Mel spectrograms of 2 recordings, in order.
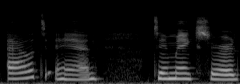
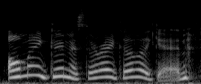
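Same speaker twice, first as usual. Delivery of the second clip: higher, louder exclamation of dismay; surprised at herself; 6 semitones higher, 3 dB louder than usual. Real, not acted. A vlogger catching her own mistake, surprised exclamation. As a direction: catch yourself in the same slip, amused. Catches repeating the wrong braid.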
